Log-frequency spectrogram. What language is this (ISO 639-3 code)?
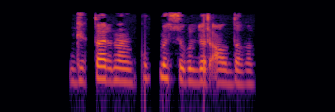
bak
